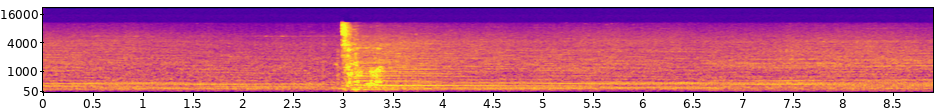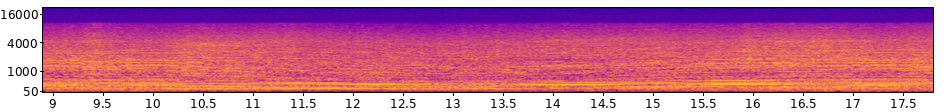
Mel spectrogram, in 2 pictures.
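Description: A race car engine roars steadily at speed.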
